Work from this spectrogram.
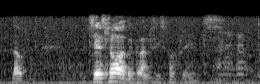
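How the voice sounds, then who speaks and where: There is noticeable background noise behind a man talking. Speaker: tour guide. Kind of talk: guided tour talk to visitors. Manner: engaging storyteller.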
